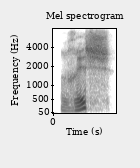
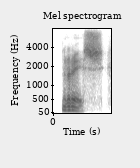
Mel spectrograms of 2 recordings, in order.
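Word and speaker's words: ריש: You can either pronounce it as rish or you can pronounce it as resh.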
